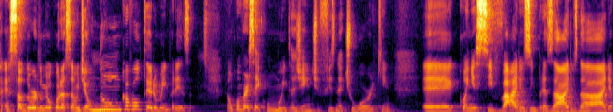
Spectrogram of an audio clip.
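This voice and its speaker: A woman guest on a podcast, telling her story animatedly in a casual interview. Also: high voice. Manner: animated, excited narration.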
